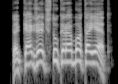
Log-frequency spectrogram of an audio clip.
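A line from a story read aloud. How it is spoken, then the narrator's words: Shouted. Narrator (Russian): закричал я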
